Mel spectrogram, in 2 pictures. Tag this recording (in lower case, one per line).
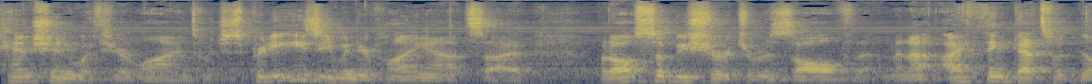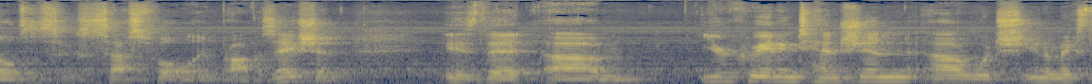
speech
